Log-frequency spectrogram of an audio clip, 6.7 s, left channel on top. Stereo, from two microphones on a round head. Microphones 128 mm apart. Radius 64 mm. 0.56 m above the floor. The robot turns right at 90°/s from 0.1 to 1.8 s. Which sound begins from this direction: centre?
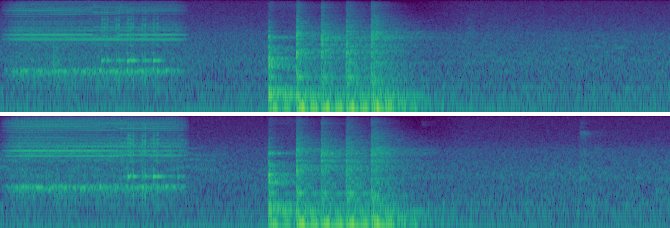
Knocking, at 2.7 s.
